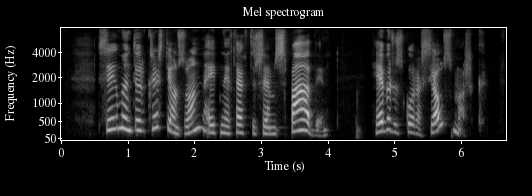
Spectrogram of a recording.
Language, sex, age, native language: Icelandic, female, 60-69, Icelandic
